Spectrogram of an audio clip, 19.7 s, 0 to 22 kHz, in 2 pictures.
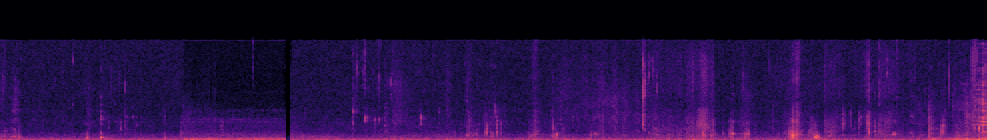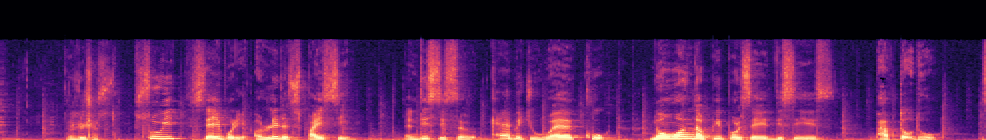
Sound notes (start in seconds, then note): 0.1 slurps; 4.5 chomping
